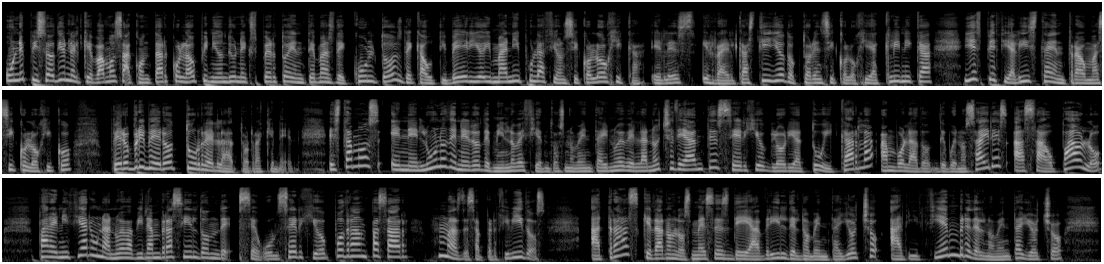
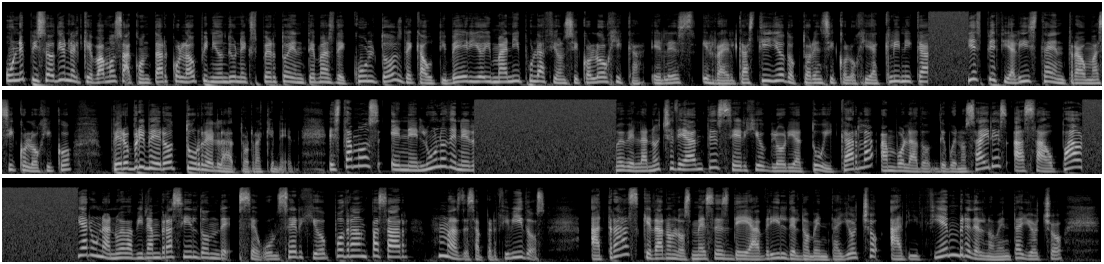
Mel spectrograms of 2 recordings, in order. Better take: first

